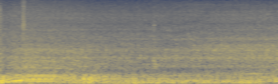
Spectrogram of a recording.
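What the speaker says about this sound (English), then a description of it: "And then go start the car." A brand-new car's engine starts up and settles into a steady, fairly loud idle with a low rumble, heard alone from close by.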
